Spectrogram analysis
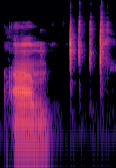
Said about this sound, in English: Wait, let me just get it up. You can hear my typing. Sorry about that.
